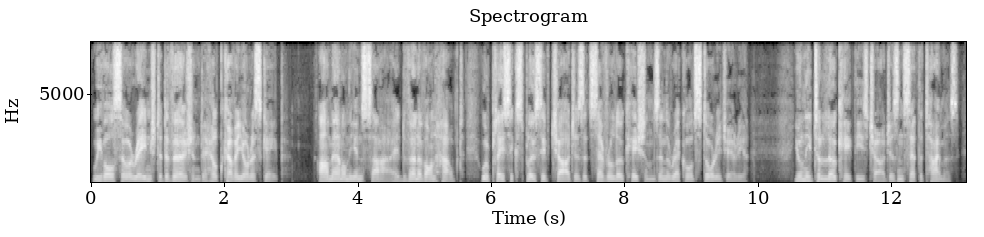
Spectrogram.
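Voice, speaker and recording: An actor playing a stern, condescending spy agency superior in a video game, speaking in a formal, clipped manner. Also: male voice, mid-range voice, animated, moderate pace, a bit bright, dry recording, clean studio sound. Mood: businesslike. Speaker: spymaster giving mission briefing. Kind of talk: video game voice acting, scripted briefing.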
